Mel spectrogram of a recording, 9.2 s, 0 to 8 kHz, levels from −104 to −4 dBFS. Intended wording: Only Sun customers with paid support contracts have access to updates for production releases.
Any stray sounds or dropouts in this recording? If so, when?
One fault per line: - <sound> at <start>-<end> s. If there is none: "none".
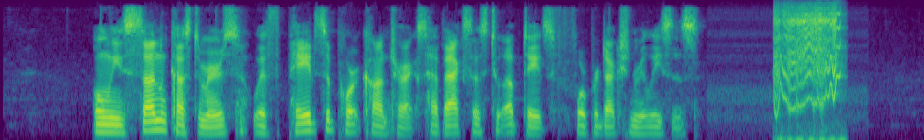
- squeak at 7.7-8.5 s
